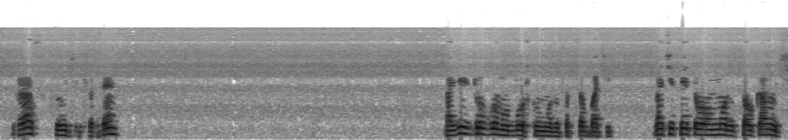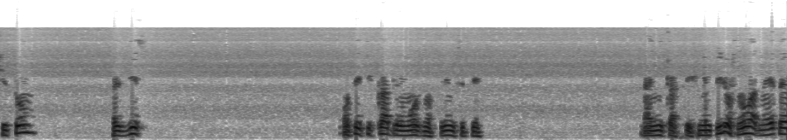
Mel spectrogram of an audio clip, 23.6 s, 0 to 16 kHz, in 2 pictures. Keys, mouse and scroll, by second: 23.3-23.6 drag.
